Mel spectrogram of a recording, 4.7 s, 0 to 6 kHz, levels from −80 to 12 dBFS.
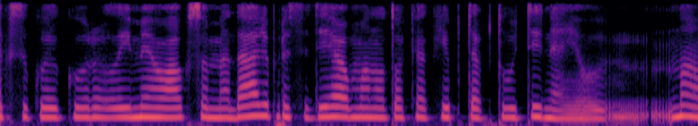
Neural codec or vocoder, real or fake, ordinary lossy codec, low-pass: codec, 24 kHz, 1.2 kbps, DualCodec; fake; MP3, 48 kbps; 5.4 kHz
